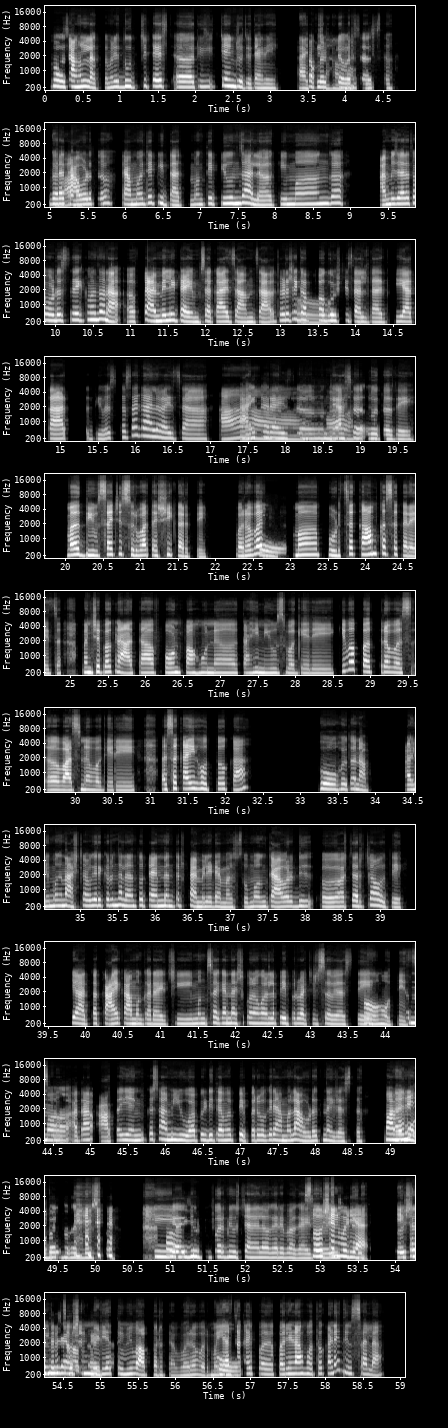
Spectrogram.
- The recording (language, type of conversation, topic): Marathi, podcast, सकाळी उठल्यावर तुम्ही सर्वात पहिलं काय करता?
- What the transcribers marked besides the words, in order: in English: "चॉकलेट फ्लेवरचं"; drawn out: "हां"; tapping; chuckle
